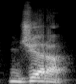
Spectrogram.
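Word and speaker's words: ज़रा: जो उच्चारण करोगे आप इसका उच्चारण ऐसे होगा जरा जे के साथ इसका उच्चारण होगा जरा और इसका जो उच्चारण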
